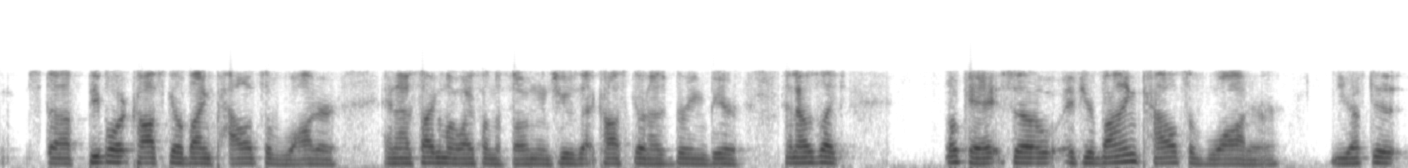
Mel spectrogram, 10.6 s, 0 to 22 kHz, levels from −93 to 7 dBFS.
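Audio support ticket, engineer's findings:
G.723.1 codec, whole clip: speech coded at low rate, consistent with about 6.3 kbit/s G.723.1. Band cut at 4 kHz, slow 30 ms model updates. Heavy damage: muffled, hoarse speech, smeared consonants throughout.

VoIP packet loss concealed by the speech codec, 7.73–7.79 s, just before "if you're buying pallets": about 30 ms missing, which fits one lost frame. Decoder extrapolated the last pitch and filter with falling gain, giving a brief fading smear and weak or distorted onset after.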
